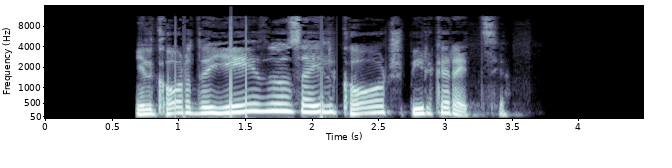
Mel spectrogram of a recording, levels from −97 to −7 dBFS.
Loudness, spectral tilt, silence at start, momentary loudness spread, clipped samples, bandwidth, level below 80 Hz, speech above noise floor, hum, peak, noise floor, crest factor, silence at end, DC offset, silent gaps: -12 LUFS; -7.5 dB/octave; 0.7 s; 11 LU; under 0.1%; 11.5 kHz; -46 dBFS; over 79 dB; none; 0 dBFS; under -90 dBFS; 14 dB; 1 s; under 0.1%; none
